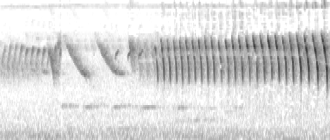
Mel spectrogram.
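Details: Canary singing a long rolling song (ngerol) to get other canaries singing: a few steep downward-slurred whistles open, followed by a rapid, steadily repeated high trill that grows louder toward the end.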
